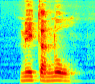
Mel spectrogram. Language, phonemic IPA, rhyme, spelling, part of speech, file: Dutch, /meːtaːˈnɔl/, -ɔl, methanol, noun, Nl-methanol.ogg
- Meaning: methanol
